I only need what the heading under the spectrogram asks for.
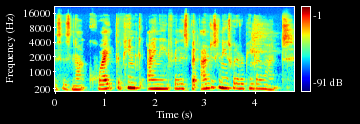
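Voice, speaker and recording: A soft-spoken woman with a dark, mellow tone, somewhat breathy delivery, and fairly even intonation. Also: fairly high pitch for a woman, moderate pace. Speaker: artist and art educator. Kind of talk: live stream art tutorial. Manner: casual, filler-heavy.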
